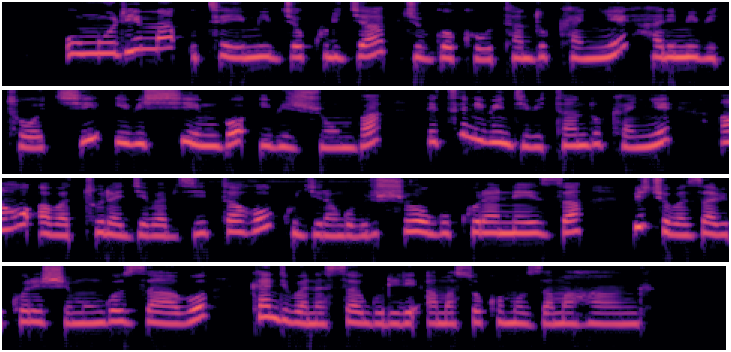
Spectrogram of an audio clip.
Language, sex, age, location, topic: Kinyarwanda, male, 18-24, Huye, agriculture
